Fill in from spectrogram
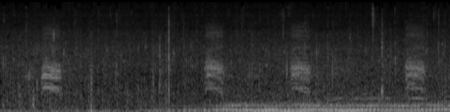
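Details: Crow calling in rain: four harsh, hoarse caws spaced about a second apart over steady rainfall, with scattered drop clicks and a low droning hum underneath.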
